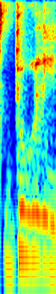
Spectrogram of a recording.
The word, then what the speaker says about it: duly: this duly noted again the pronunciation of Julie is duly not do like uh comes from the word do with this the right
